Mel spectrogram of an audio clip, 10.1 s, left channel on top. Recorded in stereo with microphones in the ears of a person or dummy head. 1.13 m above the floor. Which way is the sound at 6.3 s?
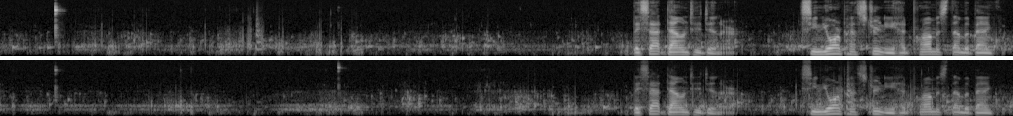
50° left (ahead or behind).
